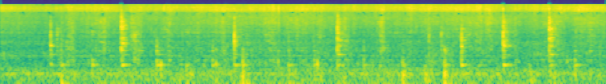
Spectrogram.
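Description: Thin potato slices sizzling in a nonstick frying pan while a wooden spatula stirs and turns them. The spatula's taps and scrapes against the pan come irregularly, about once a second.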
